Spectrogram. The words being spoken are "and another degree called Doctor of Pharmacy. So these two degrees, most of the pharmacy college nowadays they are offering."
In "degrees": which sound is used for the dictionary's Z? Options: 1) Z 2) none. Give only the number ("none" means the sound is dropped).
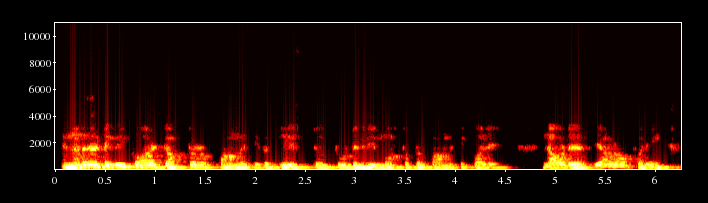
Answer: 2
